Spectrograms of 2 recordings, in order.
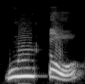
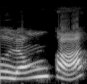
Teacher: এখানে ল মূর্ধায় উচ্চারিত হচ্ছে, অর্থাৎ এখানে যে লটা উচ্চারণ করছি সেটা মূর্ধন্য ল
